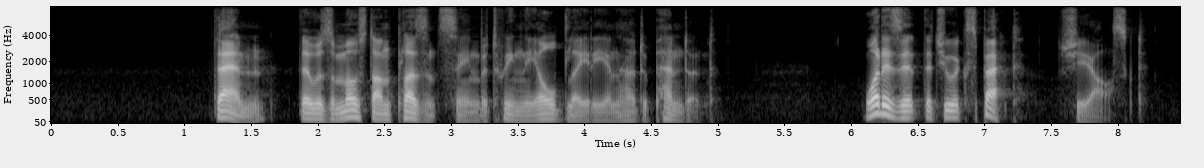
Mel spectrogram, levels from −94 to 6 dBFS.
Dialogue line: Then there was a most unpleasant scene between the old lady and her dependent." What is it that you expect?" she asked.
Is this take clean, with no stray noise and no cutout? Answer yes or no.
yes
